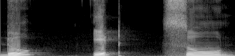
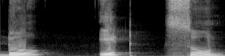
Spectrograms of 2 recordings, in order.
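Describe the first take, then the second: The two takes are said the same way.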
